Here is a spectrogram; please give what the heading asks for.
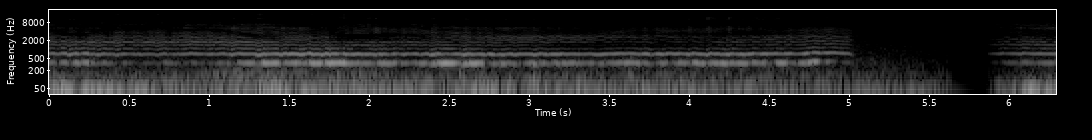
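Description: A mosquito's thin, steady whine hangs close by, wavering slightly in pitch before briefly cutting out.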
